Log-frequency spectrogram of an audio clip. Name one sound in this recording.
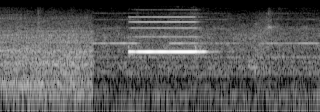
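A microwave oven beeps a few times.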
